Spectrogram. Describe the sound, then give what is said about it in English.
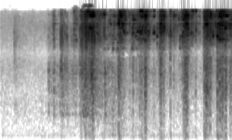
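Keys jangling at a door: many quick metallic clinks and rattles start after a short quiet moment and keep going in an uneven rhythm to the end, bright and fairly loud, with no voices. “Sound of the keys at the door?”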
